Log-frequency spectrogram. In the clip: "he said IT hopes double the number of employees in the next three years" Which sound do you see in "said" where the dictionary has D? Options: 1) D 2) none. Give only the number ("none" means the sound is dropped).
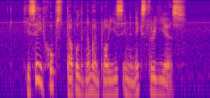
2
